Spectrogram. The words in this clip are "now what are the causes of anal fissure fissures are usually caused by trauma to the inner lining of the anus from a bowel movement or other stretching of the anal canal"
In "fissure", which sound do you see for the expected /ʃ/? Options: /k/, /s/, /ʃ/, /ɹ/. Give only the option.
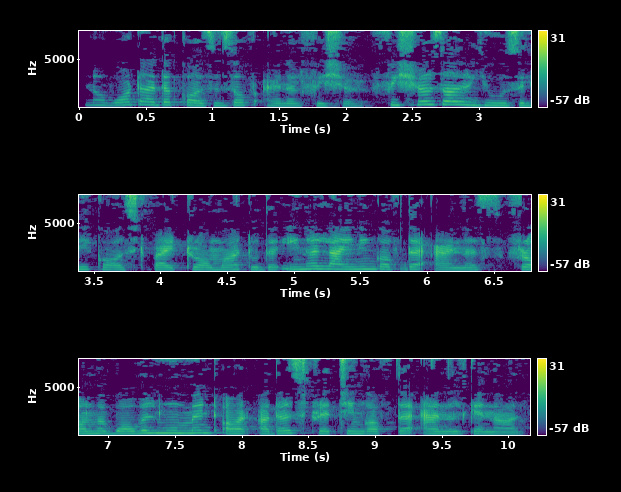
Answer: /ʃ/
